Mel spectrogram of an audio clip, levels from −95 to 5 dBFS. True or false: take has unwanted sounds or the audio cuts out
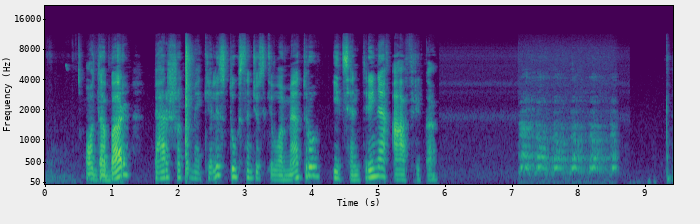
true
